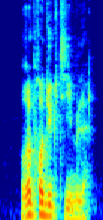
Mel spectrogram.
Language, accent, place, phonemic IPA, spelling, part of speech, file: French, France, Lyon, /ʁə.pʁɔ.dyk.tibl/, reproductible, adjective, LL-Q150 (fra)-reproductible.wav
- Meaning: reproducible (capable of being reproduced at a different time or place and by different people)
